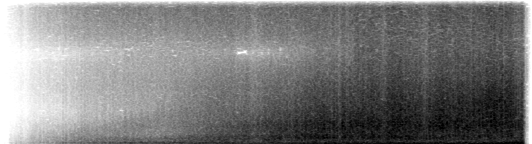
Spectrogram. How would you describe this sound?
Reverse filler
A sound that can be use to power a scene that zooms in on a cataclysmic event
